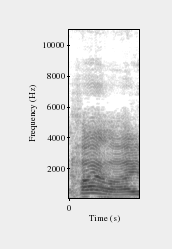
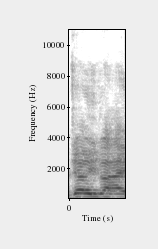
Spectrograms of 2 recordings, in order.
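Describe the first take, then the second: First: The name begins with an H sound. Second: The name begins with a J sound. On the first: The speaker calls it right. "that's how you pronounce it" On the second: The speaker calls it wrong. "It's not Jai"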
